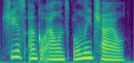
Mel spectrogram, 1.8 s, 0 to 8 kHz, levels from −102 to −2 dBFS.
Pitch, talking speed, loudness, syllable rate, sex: 200 Hz, 200 wpm, -15 LUFS, 5.6 syllables/s, female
